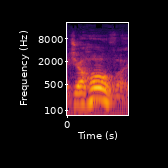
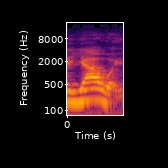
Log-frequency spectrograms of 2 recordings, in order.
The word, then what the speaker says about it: Yahweh: Some pronounce that they say Jehovah. Some say Yahweh. Some say um different names but none and some don't pronounce it and some say it's too sacred to pronounce.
